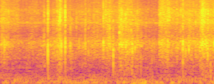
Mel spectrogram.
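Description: Footsteps crunching through dry leaf litter, bark strips and twigs, with irregular snaps and rustles of the debris underfoot.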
